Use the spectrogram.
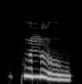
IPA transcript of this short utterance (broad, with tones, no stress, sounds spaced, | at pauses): kʷ ɐ˥ m l o˨˩ w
